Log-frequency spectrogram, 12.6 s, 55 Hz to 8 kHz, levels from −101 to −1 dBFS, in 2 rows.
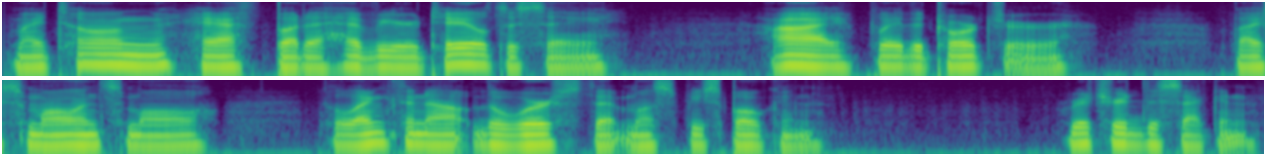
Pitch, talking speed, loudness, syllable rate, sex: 105 Hz, 140 wpm, -21 LUFS, 4.0 syllables/s, male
